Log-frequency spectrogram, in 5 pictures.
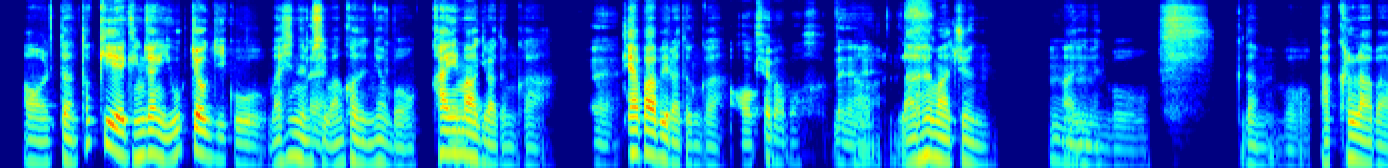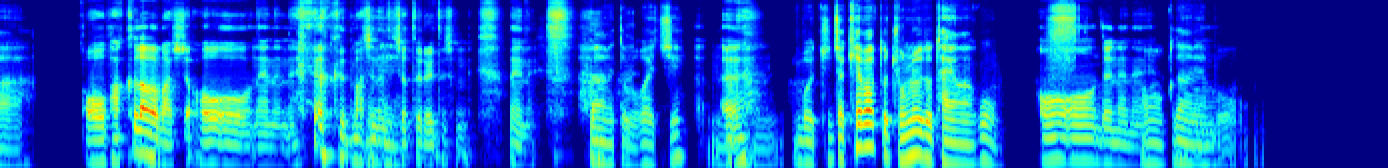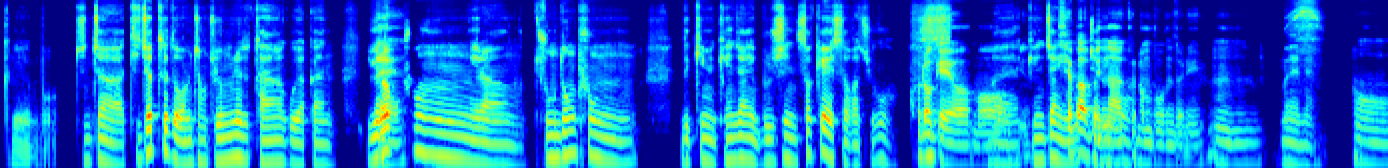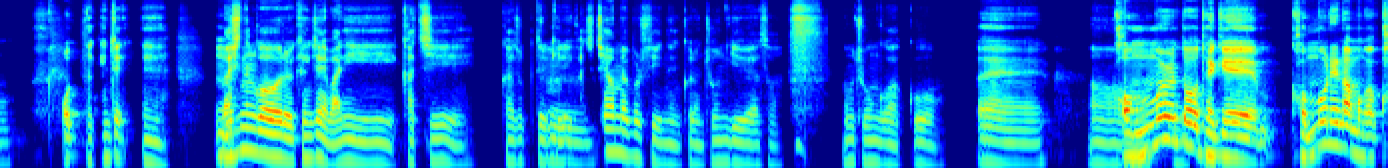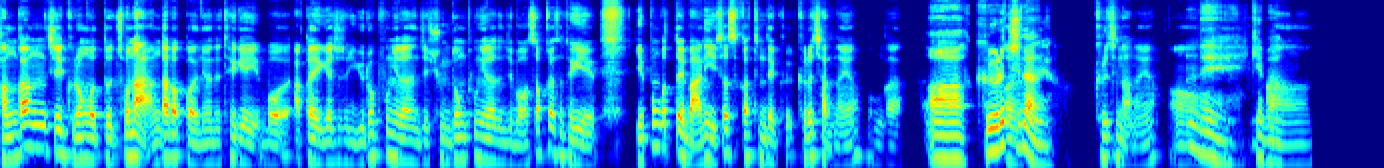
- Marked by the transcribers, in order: sniff; laughing while speaking: "네네네"; laugh; laugh; laughing while speaking: "어 예"; tapping
- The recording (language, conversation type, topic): Korean, unstructured, 가족과 시간을 보내는 가장 좋은 방법은 무엇인가요?
- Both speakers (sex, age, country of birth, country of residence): male, 30-34, South Korea, Germany; male, 35-39, South Korea, United States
